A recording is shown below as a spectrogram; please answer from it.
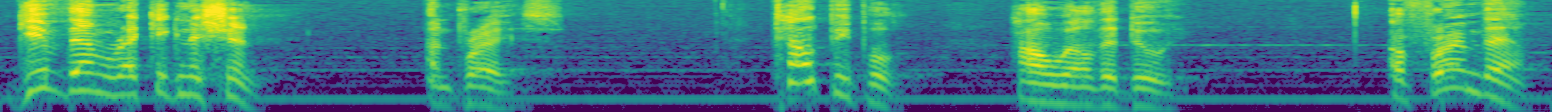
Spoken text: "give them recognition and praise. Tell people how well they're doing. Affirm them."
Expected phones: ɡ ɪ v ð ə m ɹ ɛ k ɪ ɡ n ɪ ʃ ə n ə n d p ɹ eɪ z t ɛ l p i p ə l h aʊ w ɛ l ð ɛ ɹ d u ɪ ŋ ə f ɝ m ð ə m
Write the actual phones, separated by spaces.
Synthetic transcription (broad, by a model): ɡ ɪ v ð ə m ɹ ɛ k ɪ ɡ n ɪ ʃ ə n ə n p ɹ eɪ z t ɛ l p i p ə l h aʊ w ɛ l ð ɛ d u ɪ ə f ɝ m ð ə m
